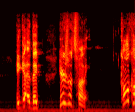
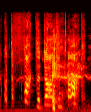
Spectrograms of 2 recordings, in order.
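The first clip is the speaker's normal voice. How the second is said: mock shocked; 8 semitones higher, 3 dB quieter than usual.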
